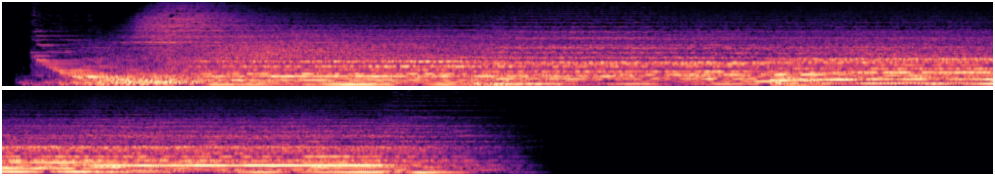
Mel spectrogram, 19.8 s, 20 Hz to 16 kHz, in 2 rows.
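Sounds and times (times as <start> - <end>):
dramatic orchestral music: 0.2 - 15.4.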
